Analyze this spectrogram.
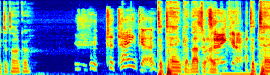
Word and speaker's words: Tatanka: T, how do you say Tatanka?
